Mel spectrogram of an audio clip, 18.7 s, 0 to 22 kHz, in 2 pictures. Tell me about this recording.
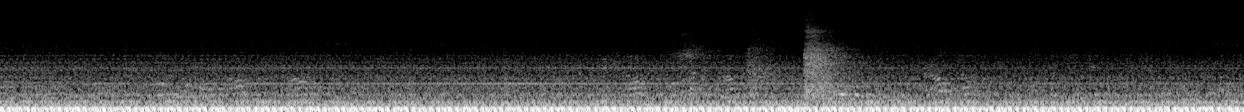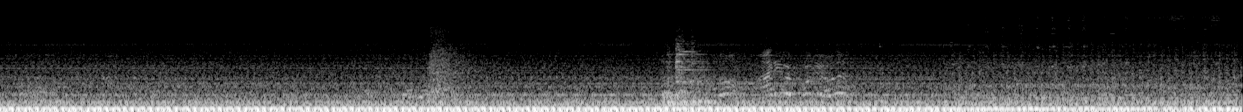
recorded outside, trains, repairing works etc. june 6, 2008. - project: "hasenbrot - a private sound diary"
